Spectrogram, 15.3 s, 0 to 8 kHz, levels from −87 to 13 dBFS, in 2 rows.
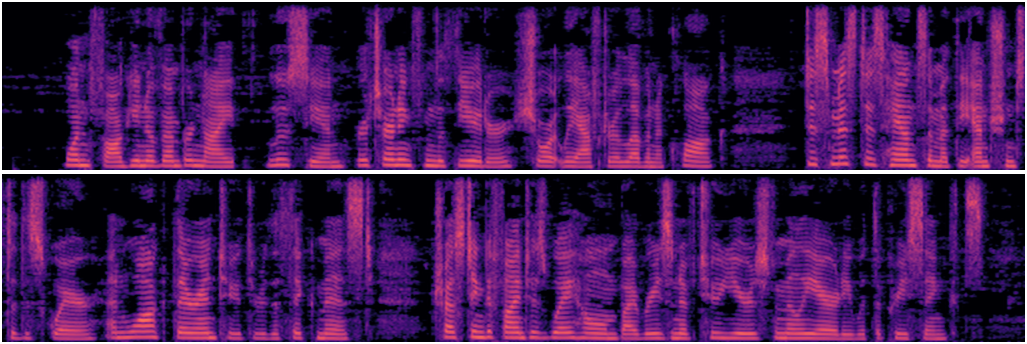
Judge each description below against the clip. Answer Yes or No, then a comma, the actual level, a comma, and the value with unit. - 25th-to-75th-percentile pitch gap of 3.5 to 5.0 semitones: No, narrow, 2.6 semitones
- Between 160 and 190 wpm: Yes, average, 170 wpm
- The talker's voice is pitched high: Yes, high, 220 Hz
